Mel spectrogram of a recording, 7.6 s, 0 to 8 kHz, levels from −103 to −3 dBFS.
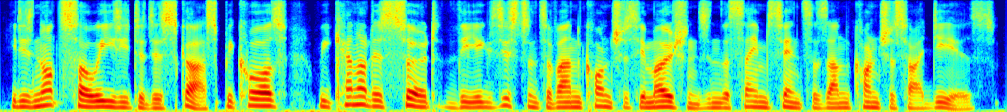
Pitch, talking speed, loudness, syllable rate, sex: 135 Hz, 185 wpm, -18 LUFS, 5.6 syllables/s, male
